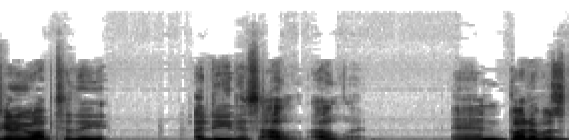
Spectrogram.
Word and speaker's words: Adidas: some good price sneakers i like i like adidas right or adidas as they say in europe that's how they say it yeah that's how they say in your manner eddie adidas eddie das that sounds like a uh like almost like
